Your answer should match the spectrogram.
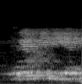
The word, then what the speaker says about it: Gemini: Gemini atau Gemina itu bacanya? Gemini. Gemini.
